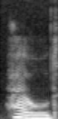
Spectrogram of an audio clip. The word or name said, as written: held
